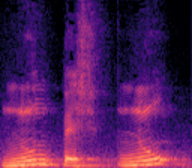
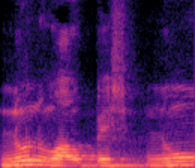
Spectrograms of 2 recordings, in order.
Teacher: হরকতটা যে তাড়াতাড়ি পড়তে হবে আর মাদের হরফটা হচ্ছে একালিফ পরিমাণ টেনে পড়তে হবে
